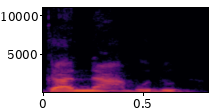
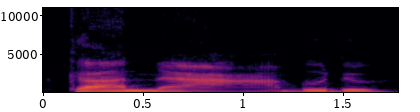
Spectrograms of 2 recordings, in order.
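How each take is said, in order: First: The phrase is choppy and rushed. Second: The phrase flows smoothly with a pressed sound. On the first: The speaker calls it wrong. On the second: The speaker calls it right. "Kana budu mengalir ya"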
